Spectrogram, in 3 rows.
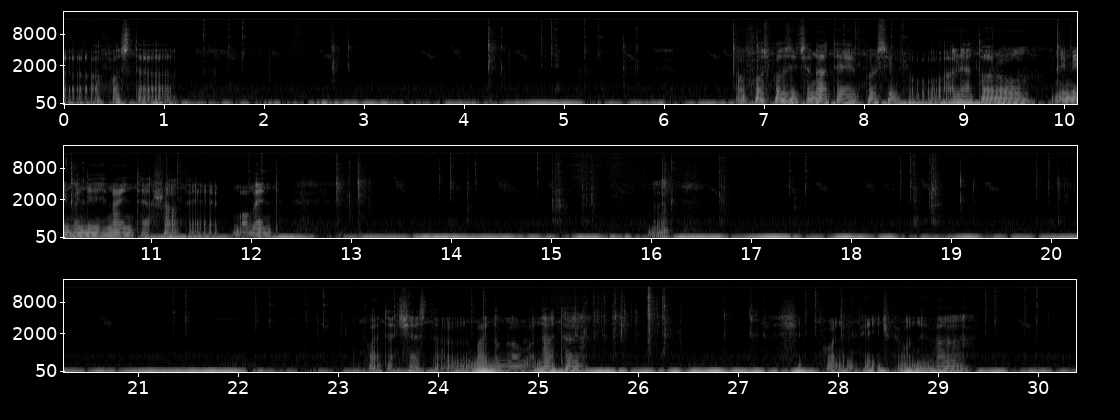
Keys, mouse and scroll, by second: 1.6 middle click, 2.5 right click, 3.1 g, 5.6 click, 5.8 right click, 6.0 y, 7.1 g, 8.5 click, 9.0 right click, 9.5 y, 10.4 g, 11.8 click, 12.6 right click, 13.4 g, 14.6 click, 14.9 middle click, 15.8 scroll down 7, 16.6 KP_1, 17.3 scroll up 3, 18.2 right click, 19.1 click, 19.6 r, 20.6 click, 20.7 g, 22.0 click, 23.1 right click, 23.5 right click, 24.1 shift+d, 24.9 click, 25.5 Tab, 25.8 s, 27.0 Tab, 27.8 r, 28.3 click, 28.7 g, 30.2 click.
